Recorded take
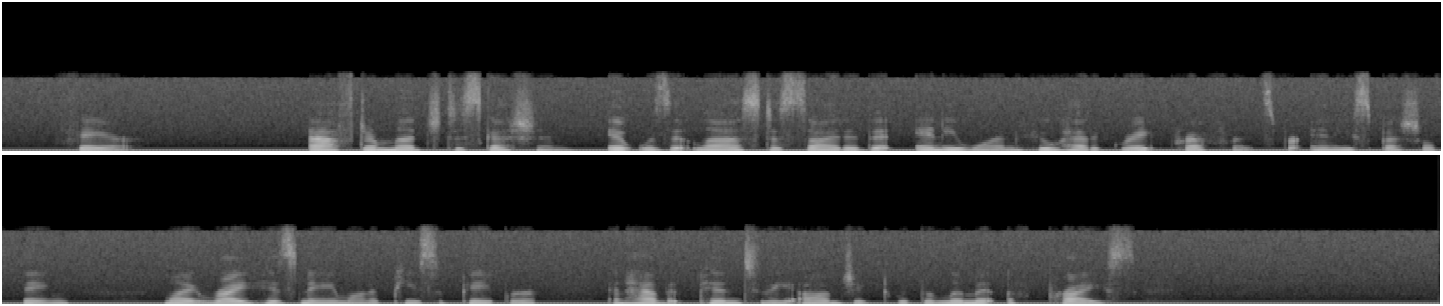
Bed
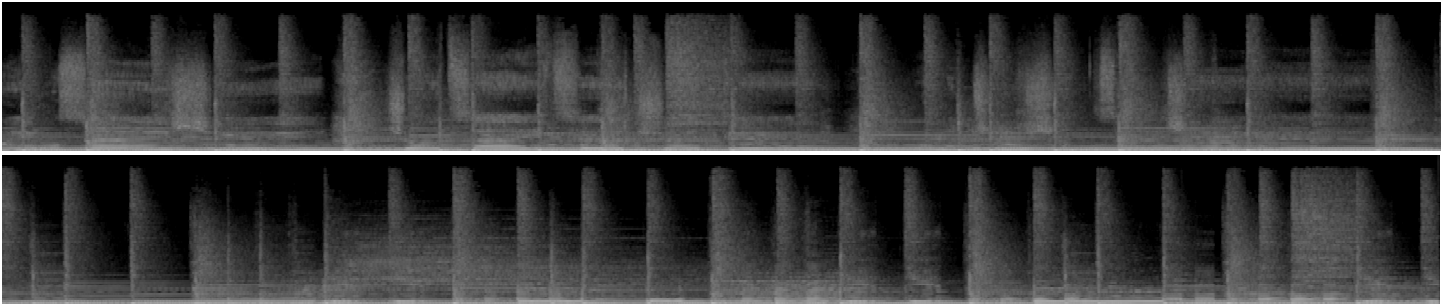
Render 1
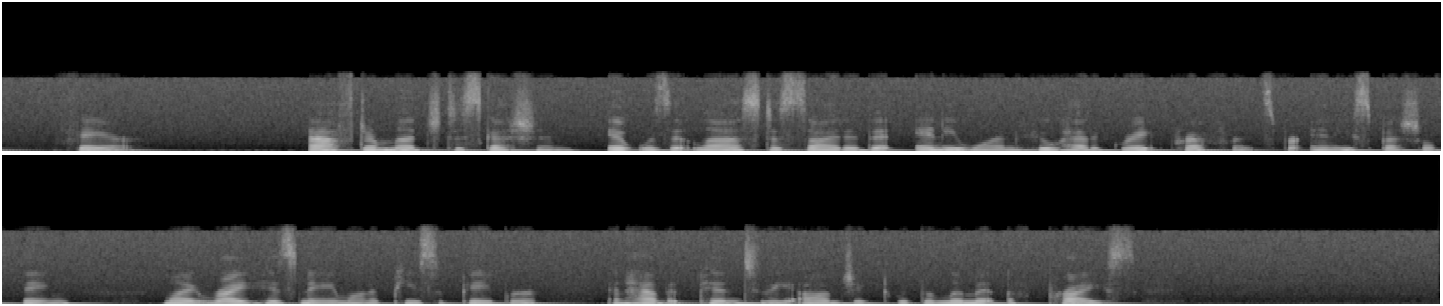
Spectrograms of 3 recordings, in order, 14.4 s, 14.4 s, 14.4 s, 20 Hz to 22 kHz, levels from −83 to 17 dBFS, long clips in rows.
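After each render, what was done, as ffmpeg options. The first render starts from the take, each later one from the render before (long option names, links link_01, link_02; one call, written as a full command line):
ffmpeg -i in.wav -af "bandreject=frequency=60:width_type=h:width=4,bandreject=frequency=120:width_type=h:width=4,bandreject=frequency=180:width_type=h:width=4,bandreject=frequency=240:width_type=h:width=4,bandreject=frequency=300:width_type=h:width=4" out.wav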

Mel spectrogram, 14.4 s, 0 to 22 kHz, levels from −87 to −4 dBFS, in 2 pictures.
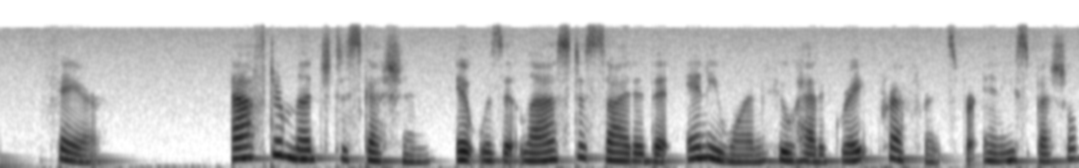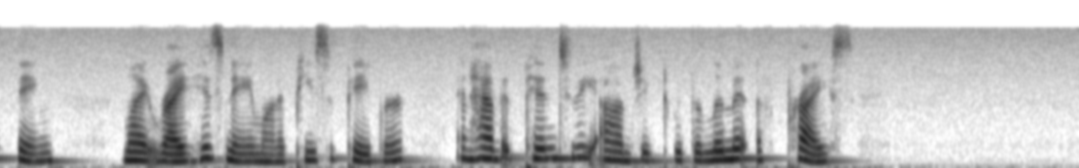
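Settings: ffmpeg -i in.wav -af "afftdn=noise_reduction=6:noise_floor=-41" out.wav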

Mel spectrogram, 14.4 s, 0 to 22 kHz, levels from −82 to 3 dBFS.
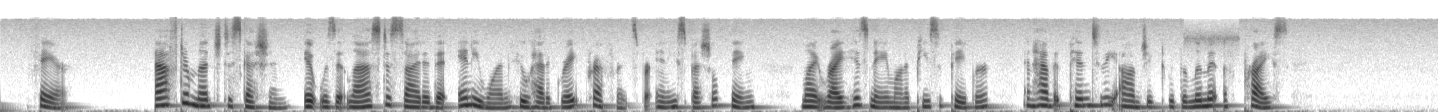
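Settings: ffmpeg -i in.wav -filter_complex "[0:a]asettb=1/sr,asplit=3[link_01][link_02][link_03];[link_01]atrim=end=11.834[link_04];[link_02]atrim=start=11.83:end=12.39,asetpts=PTS-STARTPTS,afade=type=in:duration=0.004:curve=qsin,afade=type=out:start_time=0.556:duration=0.004:curve=qsin,lowpass=frequency=5300:width_type=q:width=6.9[link_05];[link_03]atrim=start=12.386[link_06];[link_04][link_05]acrossfade=duration=0.004:curve1=hsin:curve2=qsin[link_07];[link_07][link_06]acrossfade=duration=0.004:curve1=qsin:curve2=hsin" out.wav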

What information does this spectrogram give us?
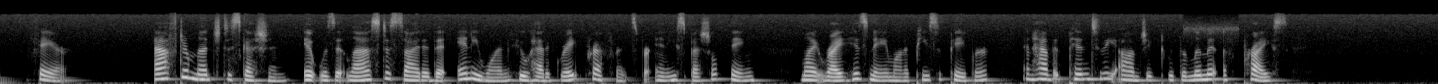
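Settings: ffmpeg -i in.wav -af anull out.wav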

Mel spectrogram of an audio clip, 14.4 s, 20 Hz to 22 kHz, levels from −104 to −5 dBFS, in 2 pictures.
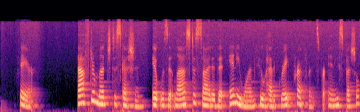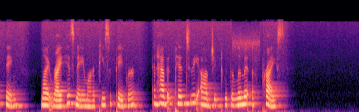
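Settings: ffmpeg -i in.wav -af "bandreject=frequency=62.84:width_type=h:width=4,bandreject=frequency=125.68:width_type=h:width=4,bandreject=frequency=188.52:width_type=h:width=4,bandreject=frequency=251.36:width_type=h:width=4,bandreject=frequency=314.2:width_type=h:width=4,bandreject=frequency=377.04:width_type=h:width=4,bandreject=frequency=439.88:width_type=h:width=4,bandreject=frequency=502.72:width_type=h:width=4,bandreject=frequency=565.56:width_type=h:width=4,bandreject=frequency=628.4:width_type=h:width=4,bandreject=frequency=691.24:width_type=h:width=4,bandreject=frequency=754.08:width_type=h:width=4,bandreject=frequency=816.92:width_type=h:width=4,bandreject=frequency=879.76:width_type=h:width=4,bandreject=frequency=942.6:width_type=h:width=4,bandreject=frequency=1005.44:width_type=h:width=4,bandreject=frequency=1068.28:width_type=h:width=4,bandreject=frequency=1131.12:width_type=h:width=4,agate=range=-33dB:threshold=-33dB:ratio=3:detection=peak" out.wav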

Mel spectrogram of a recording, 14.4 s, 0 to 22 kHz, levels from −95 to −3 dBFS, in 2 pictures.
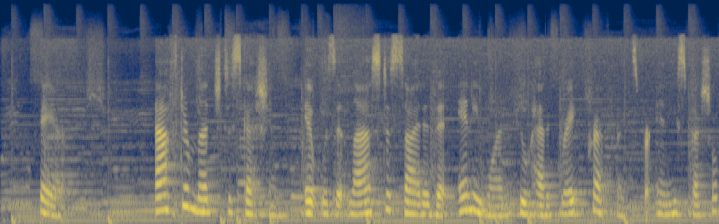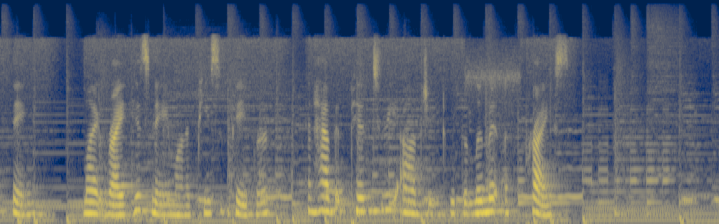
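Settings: ffmpeg -i in.wav -i bed.wav -filter_complex "[1:a]volume=-8dB[link_01];[0:a][link_01]amix=inputs=2:normalize=0" out.wav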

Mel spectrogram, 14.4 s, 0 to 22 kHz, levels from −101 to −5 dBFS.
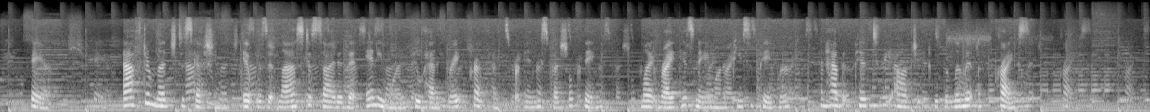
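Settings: ffmpeg -i in.wav -filter_complex "[0:a]asplit=2[link_01][link_02];[link_02]adelay=13,volume=-12dB[link_03];[link_01][link_03]amix=inputs=2:normalize=0,aecho=1:1:778|1556|2334:0.2|0.0718|0.0259" out.wav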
